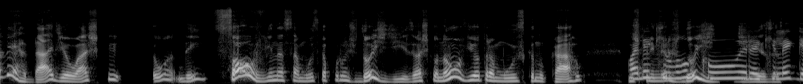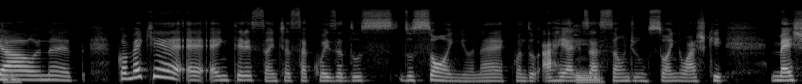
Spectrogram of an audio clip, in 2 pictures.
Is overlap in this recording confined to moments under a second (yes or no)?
no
